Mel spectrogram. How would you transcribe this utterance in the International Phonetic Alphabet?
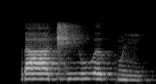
ɾaː˧d͡ʒi˧ wə˦˨kʷĩ˨

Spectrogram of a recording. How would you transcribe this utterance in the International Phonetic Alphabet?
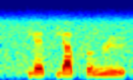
t̪jɛ˧˥pʰjä˥pʰɤ˧˥ŋɻɻ̩˥˩

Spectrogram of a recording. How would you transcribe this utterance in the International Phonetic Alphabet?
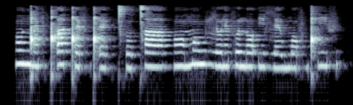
ɔ̃˦ŋ͡ǃɛ̃˨fǃʼa˦ǃɛ˨f ǃʼɛ˨kǀʰo˨ ǀa˦ | ɔ̃˨mɔ̃˦w ɮɤ˨ɾɛ̃˨fɤ˨n ɔ˨ʔi˨ɮɛ˨wmɔ˨f ǃʼi˦f

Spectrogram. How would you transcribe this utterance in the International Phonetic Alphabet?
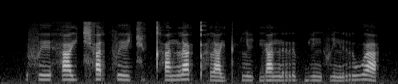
feː˧haː˧jt͡ɕʰa˦˥t̚ feː˧t͡ɕo˨˩k̚tʰa˦˥nla˥˩k̚ pʰla˩˦jpʰli˨˩ʔja˧n rɯ˨˩k̚ji˨˩nfi˩˦n ru˥˩a̯

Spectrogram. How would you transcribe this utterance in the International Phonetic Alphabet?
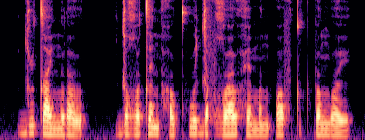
ɟʉtaɪ̯noɾʌʊ̯ | ɟɛʁʷatɛn hɔkʷʰʌɟaf ʁʷaʊ̯hɛmʌn ʔɔf tʷɐtpɐ ŋʷʌɪ̯

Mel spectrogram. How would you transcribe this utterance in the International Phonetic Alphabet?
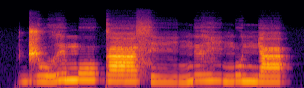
d͡ʒo˨ɣɪ˦moː˦ ɡaː˦ siː˨ ŋɪ˦ ɣi˦˨ŋo˦ɲa˦

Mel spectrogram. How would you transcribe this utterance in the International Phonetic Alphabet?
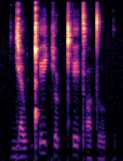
ɟæ˧w ǃʼe˥ co˥ʈcʰe˥tʼɒ˩ t̪o˩k

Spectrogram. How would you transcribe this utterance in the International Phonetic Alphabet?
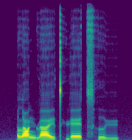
lɑ˥˩ŋ ɻa˧˥ɪ̯t̪ʰɥɛ˧˥ t͡sʰɹ̩˥˩y˥

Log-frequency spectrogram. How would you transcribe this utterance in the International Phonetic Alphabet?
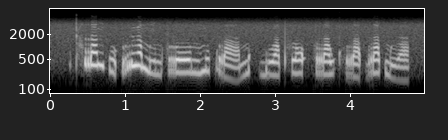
kʰra˥˩npu˨˩ʔ rɯ˥˩a̯mi˨˩nkroː˧nmu˦˥k̚ ra˩˦m | bu˨˩a̯pʰlɔ˦˥ʔ kra˦˥wkʰra˨˩p̚ra˥˩t̚mɯ˨˩a̯

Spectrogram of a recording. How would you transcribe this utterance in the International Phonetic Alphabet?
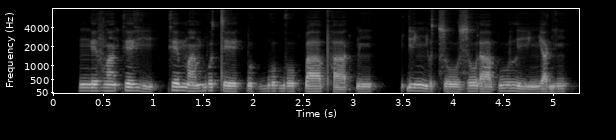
ŋe˦vã˦ ke˦ɣi˨ | ke˦mã˨˦ bʊ˦ teː˨k͡pʊ˨ ɡ͡bo˦ ɡoː˦k͡paː˦pʰaː˨k͡pĩ˦ | ɗi˦ɲʊ˨t͡soː˨ zo˦˨ɾaː˨puː˦ liː˨ɲa˦ɡĩ˦

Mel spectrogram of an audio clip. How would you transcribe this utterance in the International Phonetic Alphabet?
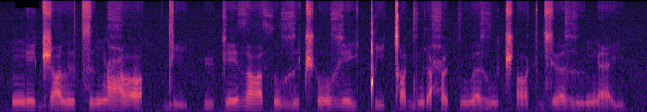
ŋe d͡ʒɑlɯt͡sɯŋ ʕɑ | di | ykeðɑ θuɣɯt͡ʃʼo ɣejǃi ǀɑɡu ɾɯħøk uɐ̯ ɣu t͡ʃʼɑk d͡zøɐ̯ɣɯ ŋæj

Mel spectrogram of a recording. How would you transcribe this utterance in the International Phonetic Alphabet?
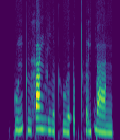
ku˨˦n t̪ɨ̤˨˩xa˧ŋzi̤˨˩ə̯ t̪ʰṳ˨˩ə̯ʔə˦˥p̚t̪ʰə̰˧˥j ɓa̤˨˩ŋ

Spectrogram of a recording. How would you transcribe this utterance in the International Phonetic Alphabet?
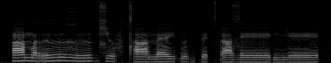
amʌr ɯː ɣɯːɡɕɯːftʰaː mɛi̯ɓɯɡpetɗa zeːɡ nʲeː

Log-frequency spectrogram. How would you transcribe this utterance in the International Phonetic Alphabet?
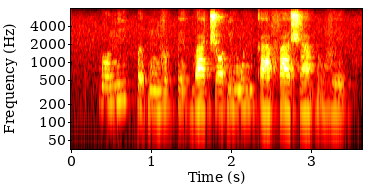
ɓo˧niː˦ k͡pə˨ɓũ˨ və˧k͡pe˦˨ɡʷaː˧t͡ʃɔ˦ ɗĩ˧wĩ˧ka˨fa˦˨ ʃã˦ɓu˦ve˦

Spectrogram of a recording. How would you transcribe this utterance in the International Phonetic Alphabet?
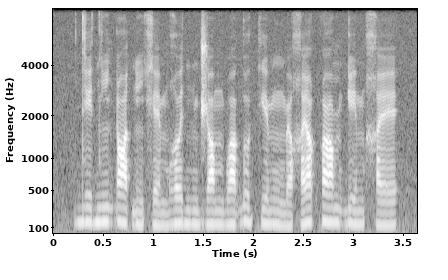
de˥dĩ˥ɠɑ˥ɗĩ˩ xɛ˩mʁʷi˧d nd͡ʒɒ˧mbɒ˧ɠo˥kʲœ˧m ŋ͡mœ˩χɛ˥qʷɑ˥mɠe˧m χɛ˧

